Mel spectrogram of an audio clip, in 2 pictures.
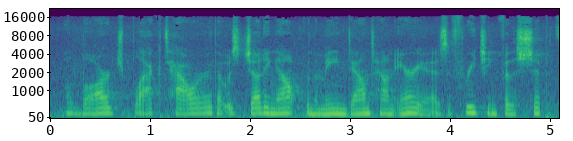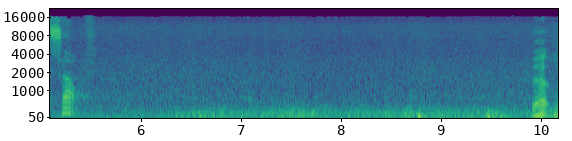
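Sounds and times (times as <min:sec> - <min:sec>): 
speech: 0:00.2 - 0:05.6, 0:09.9 - 0:10.1
rolling thunder from an approaching storm: 0:06.2 - 0:10.1.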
